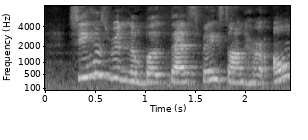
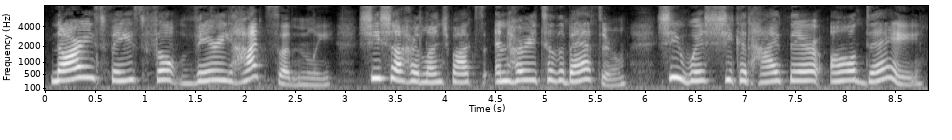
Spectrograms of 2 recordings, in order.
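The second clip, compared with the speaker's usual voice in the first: lively, louder storybook voice; reading to children; 2 semitones higher, 9 dB louder than usual. Acted. Host reading a picture book aloud to kids, lively. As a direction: read it brightly for young listeners.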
